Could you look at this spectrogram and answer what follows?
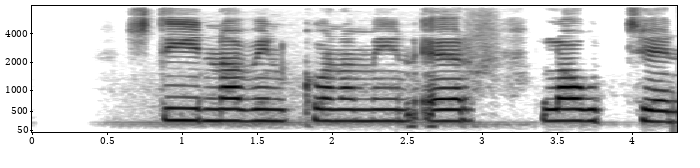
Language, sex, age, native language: Icelandic, female, 7, Icelandic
